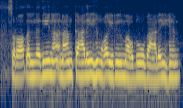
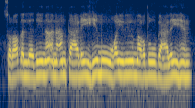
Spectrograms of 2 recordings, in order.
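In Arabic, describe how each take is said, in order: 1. «alayhim» الأولى تنتهي بالميم بدون حركة. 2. «alayhim» الأولى تنتهي بضمة ممدودة. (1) "الوجه الأول السكون" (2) "الوجه الثاني الصلة"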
